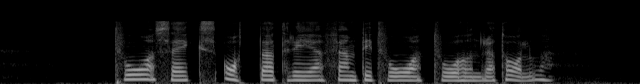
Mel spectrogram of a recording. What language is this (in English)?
Swedish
